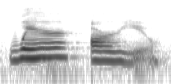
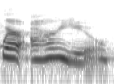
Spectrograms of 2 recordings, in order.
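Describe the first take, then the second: First: Slow, drawn-out calling question; slow seeking call from God; God calling out, slowly. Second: Slow, gently rising question; God calling out, drawn out; God's question, slow. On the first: Acted. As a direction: call it out slowly and let it fall. God calls to the hiding man. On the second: Retold or imitated. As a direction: ask it slowly and let it rise. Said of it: "So when God says".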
